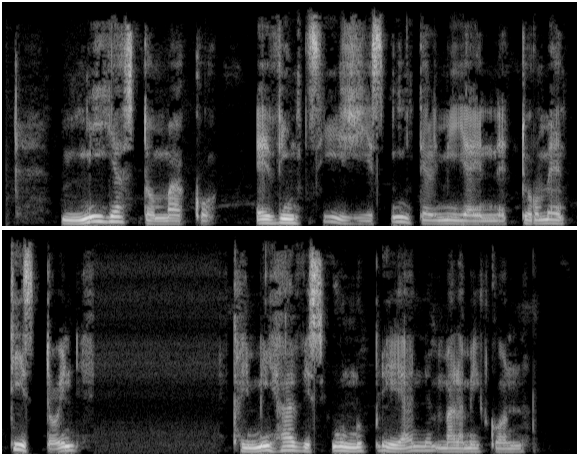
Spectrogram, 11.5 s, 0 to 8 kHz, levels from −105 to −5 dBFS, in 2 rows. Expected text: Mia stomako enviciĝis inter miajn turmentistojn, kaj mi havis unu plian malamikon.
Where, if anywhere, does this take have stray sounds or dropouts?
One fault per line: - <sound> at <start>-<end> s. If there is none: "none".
none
